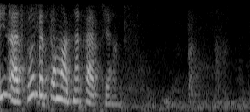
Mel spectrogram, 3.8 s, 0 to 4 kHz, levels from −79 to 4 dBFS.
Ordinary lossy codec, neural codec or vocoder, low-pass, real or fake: AAC, 24 kbps; codec, 24 kHz, 1.5 kbps, HILCodec; 3.6 kHz; fake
